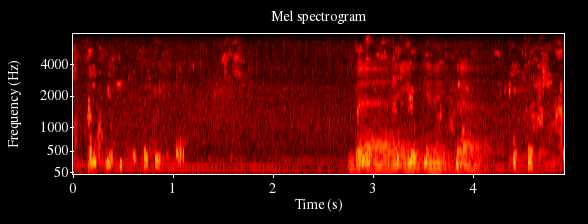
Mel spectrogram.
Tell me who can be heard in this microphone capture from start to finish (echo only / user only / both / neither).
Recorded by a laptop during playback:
both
